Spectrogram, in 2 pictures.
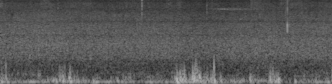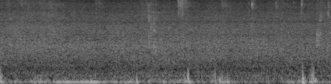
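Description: Wind buffeting the microphone in irregular gusts, a low rumble that swells loudest a couple of seconds in and again near the middle.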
